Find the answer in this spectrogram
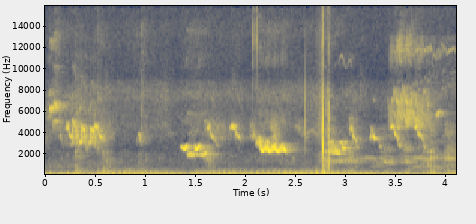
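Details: Song of a pale-breasted thrush, brief trilled and warbled phrases separated by pauses, accompanied by higher thin chirps and a sharp click partway through.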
